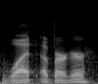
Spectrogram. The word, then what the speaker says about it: Whataburger: It's spelled water, but it's it's like what a burger, Whataburger.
